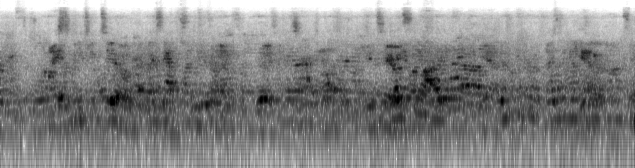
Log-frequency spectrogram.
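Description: Men and women chat in a crowded room nearby.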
